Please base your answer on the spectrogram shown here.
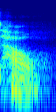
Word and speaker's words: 好: The character is pronounced as how. How means like food, but stay away from them. 说是好的饮食啊，你应该远一点，不远一点呢，那个吃的肚里头没有地方了，就不会动弹了。 The character can also be pronounced as how, and the dirt tone meaning good.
